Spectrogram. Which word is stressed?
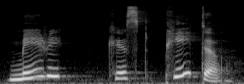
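Peter. The word Peter carries the main stress. It answers who was kissed. "the stress or the prominence is being given to Peter"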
